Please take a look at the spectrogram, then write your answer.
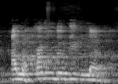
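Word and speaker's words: الحمد لله: আলহামদুলিল্লাহি রাব্বিল আলামিন আলহামদুলিল্লাহ হাই উঠে নয় গলার ভিতর থেকে উচ্চারণ করবেন আলহামদুলিল্লাহ এর মানে হচ্ছে সমস্ত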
